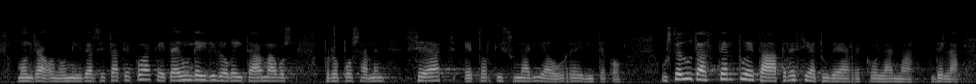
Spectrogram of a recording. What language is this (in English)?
Basque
